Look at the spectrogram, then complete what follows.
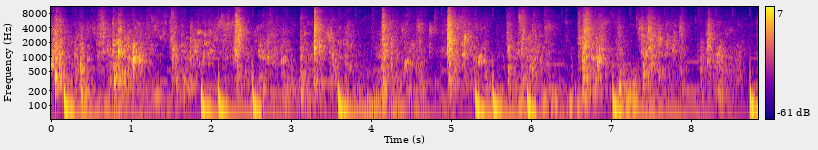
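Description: Footsteps splashing and sloshing through shallow water on a mine tunnel floor, a sharp splash every half second to a second. A music beat with deep, falling kick-drum thumps plays underneath.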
